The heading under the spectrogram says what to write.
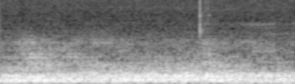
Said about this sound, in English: I'm gonna say what I say, and then I'm gonna mute myself until the plane goes away.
